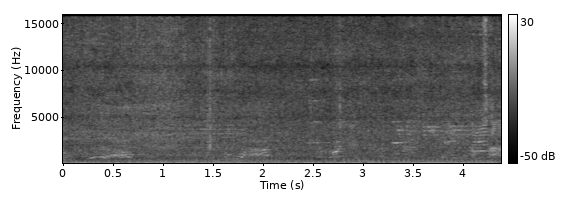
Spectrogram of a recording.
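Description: Steady low rumble of motor-scooter street traffic, with faint snatches of voices.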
